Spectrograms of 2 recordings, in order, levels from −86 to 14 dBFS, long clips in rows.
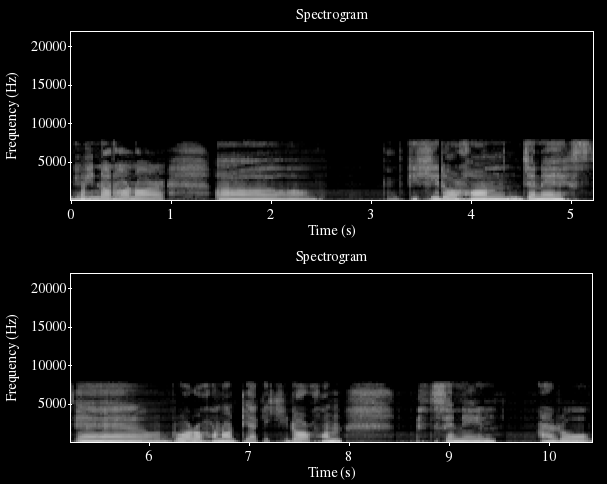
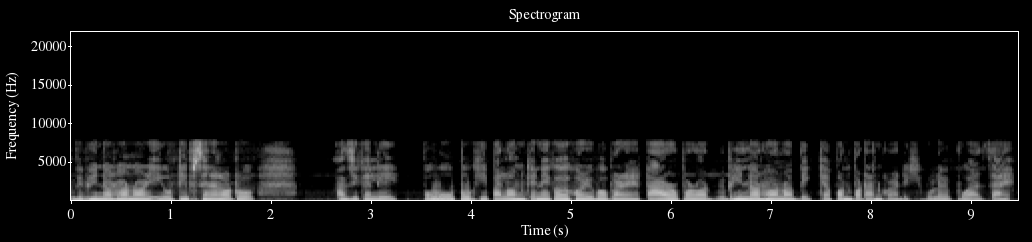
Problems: none marked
